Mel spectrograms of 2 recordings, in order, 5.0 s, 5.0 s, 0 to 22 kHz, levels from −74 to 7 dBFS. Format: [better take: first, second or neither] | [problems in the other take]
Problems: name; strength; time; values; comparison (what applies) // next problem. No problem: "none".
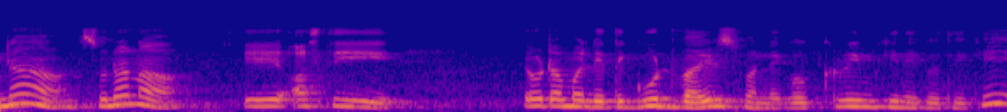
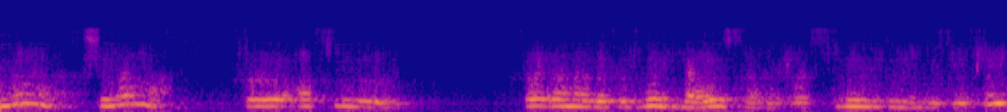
first | noise reduction (neural separator model SepFormer DNS4)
